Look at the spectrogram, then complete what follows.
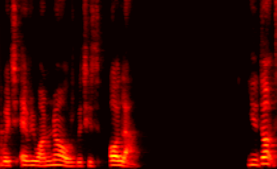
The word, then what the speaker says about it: hola: It's the letter H, which in Spanish doesn't have a sound. We call it H on the alphabet, but then it's got no sound.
